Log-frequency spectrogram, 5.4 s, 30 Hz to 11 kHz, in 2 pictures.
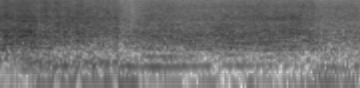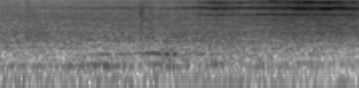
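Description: Audi RS6 Avant's twin-turbo V8 engine running at a steady, even pitch while the car drives along.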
